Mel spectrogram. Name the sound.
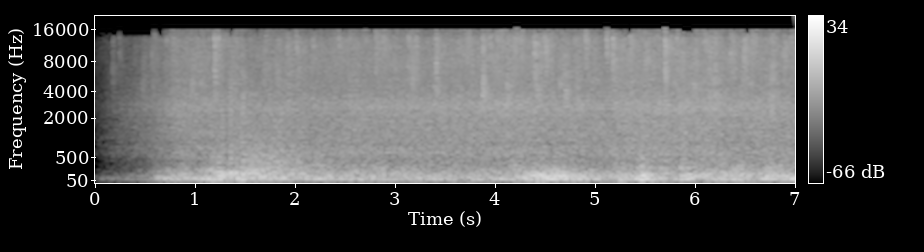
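thunderstorm with heavy rain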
